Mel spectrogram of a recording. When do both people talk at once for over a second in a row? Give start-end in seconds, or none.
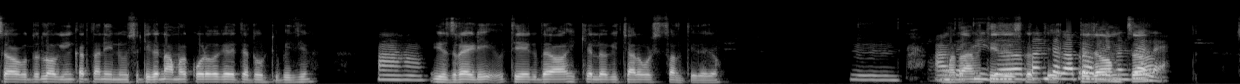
9.9-11.6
